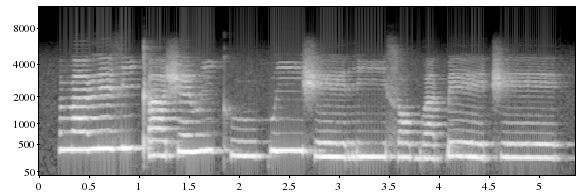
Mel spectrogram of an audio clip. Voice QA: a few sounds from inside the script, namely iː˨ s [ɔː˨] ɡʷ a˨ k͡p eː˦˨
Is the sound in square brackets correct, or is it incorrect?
incorrect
